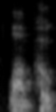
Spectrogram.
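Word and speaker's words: Lompoc: Lamp Poke is how they pronounce it there.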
